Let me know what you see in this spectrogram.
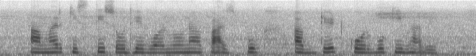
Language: Bangla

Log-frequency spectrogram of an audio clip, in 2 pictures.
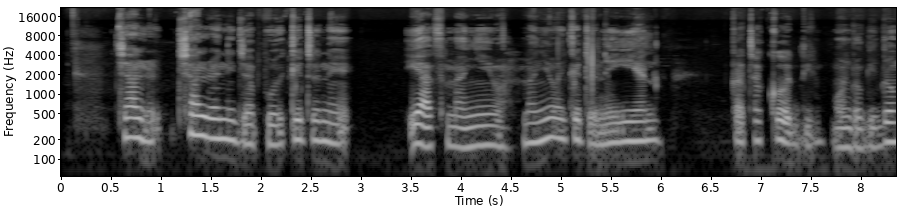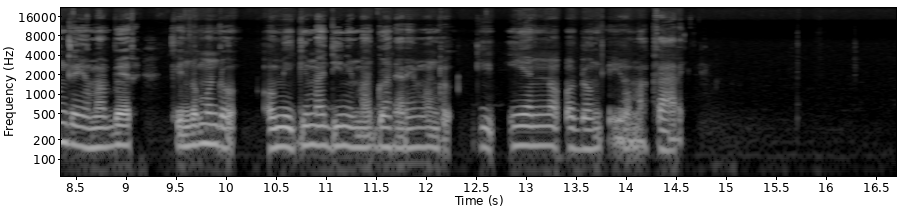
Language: Luo (Kenya and Tanzania)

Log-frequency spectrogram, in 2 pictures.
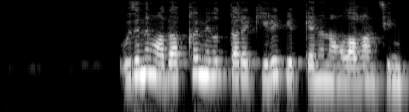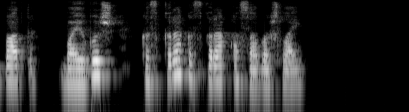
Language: Bashkir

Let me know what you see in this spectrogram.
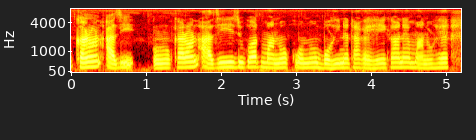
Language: Assamese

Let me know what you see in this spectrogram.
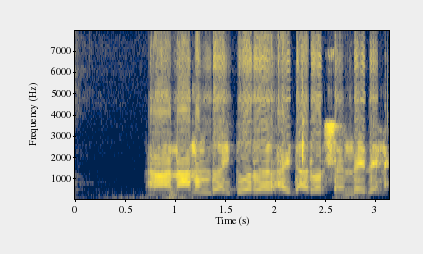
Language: Kannada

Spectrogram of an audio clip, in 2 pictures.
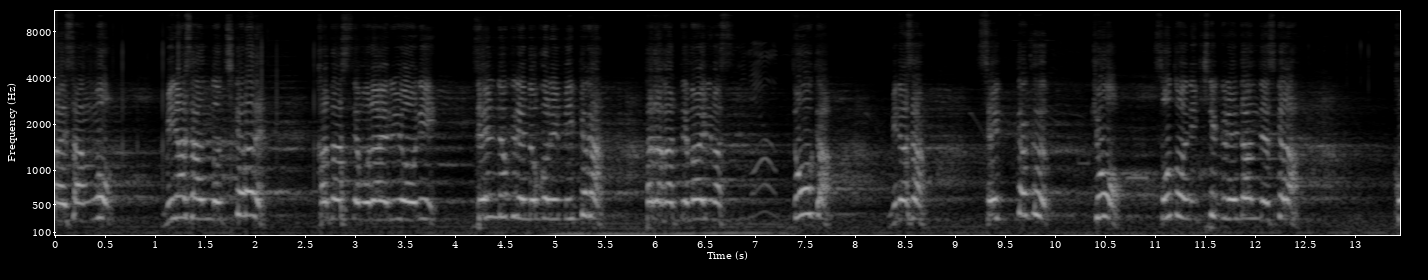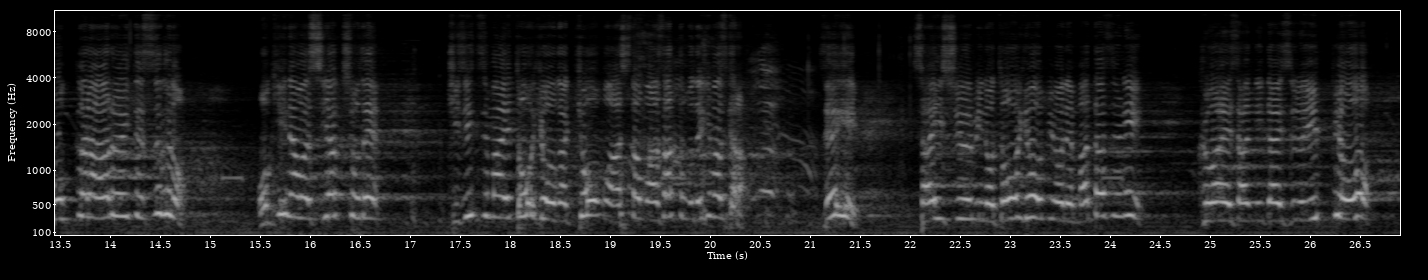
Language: Japanese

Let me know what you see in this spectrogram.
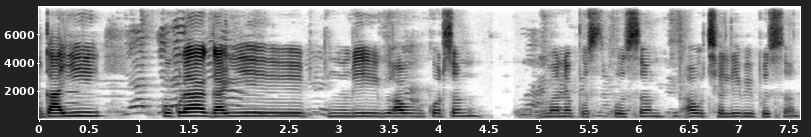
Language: Odia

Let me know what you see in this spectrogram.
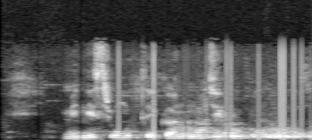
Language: Kinyarwanda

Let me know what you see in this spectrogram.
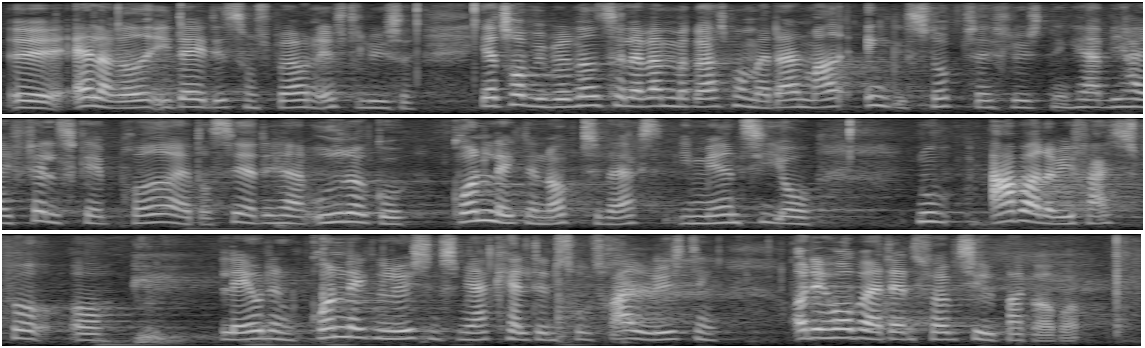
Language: Danish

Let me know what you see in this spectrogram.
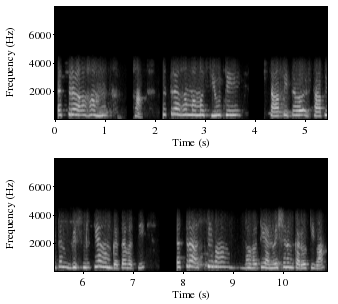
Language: Sanskrit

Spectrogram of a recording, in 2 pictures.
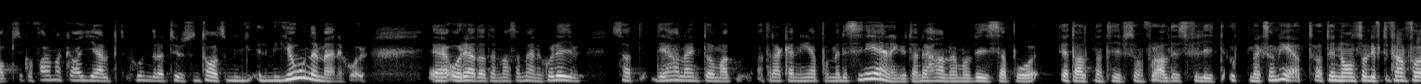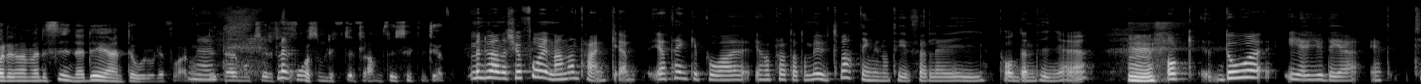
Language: Swedish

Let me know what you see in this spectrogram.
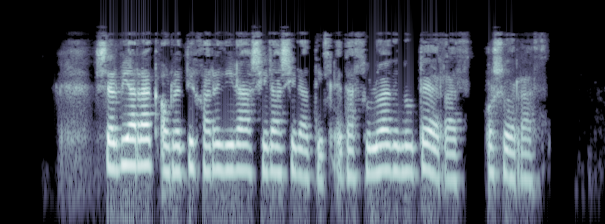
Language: Basque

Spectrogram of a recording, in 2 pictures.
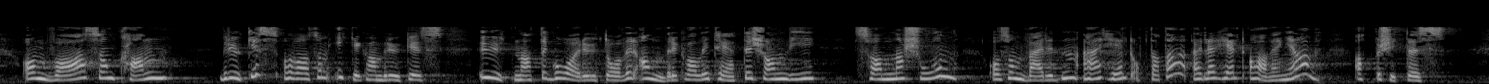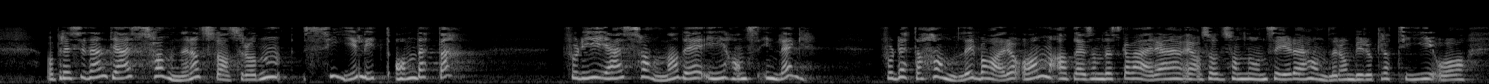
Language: Norwegian Bokmål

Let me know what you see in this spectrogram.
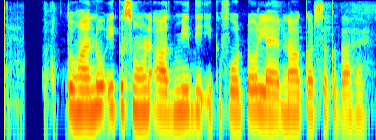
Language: Punjabi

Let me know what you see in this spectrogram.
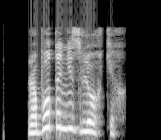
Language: Belarusian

